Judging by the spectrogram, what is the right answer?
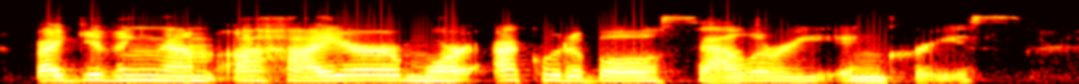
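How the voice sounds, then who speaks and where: This is a woman speaking. Her pace is moderate. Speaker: parent speaking at public comment. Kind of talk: prepared public comment at school board meeting. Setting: school board meeting.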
